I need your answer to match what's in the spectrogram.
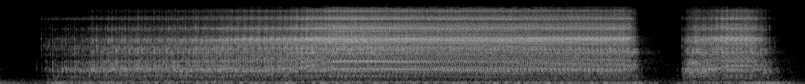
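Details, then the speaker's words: Evolve One electric skateboard drive motor failed after a couple of months of riding, turns roughly with the belt off, before replacement: harsh gritty high whine climbs as the motor spins up under power and cuts out briefly; failing motor grinding internally. "is not what it's supposed to sound like so it is grinding on something"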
